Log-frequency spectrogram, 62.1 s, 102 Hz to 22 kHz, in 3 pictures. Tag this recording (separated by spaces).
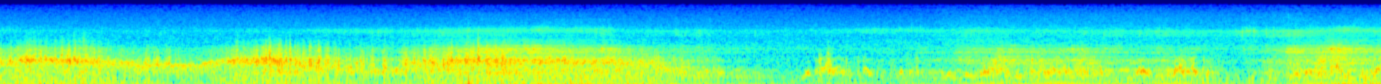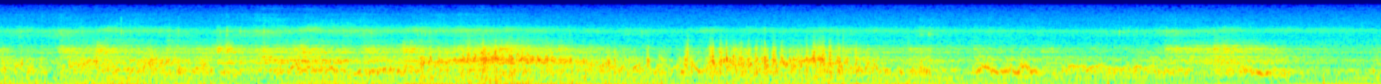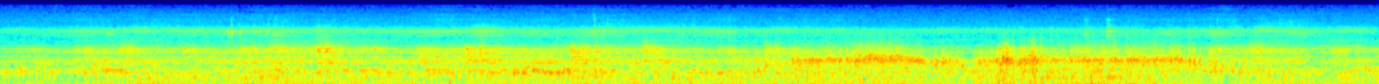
Fishman Golden-Gate-Bridge V100 bridge cable contact contact-microphone field-recording piezo sample sony-pcm-d50 wikiGong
